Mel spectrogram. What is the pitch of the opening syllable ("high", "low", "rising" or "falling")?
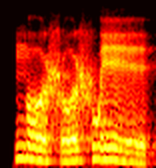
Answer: falling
